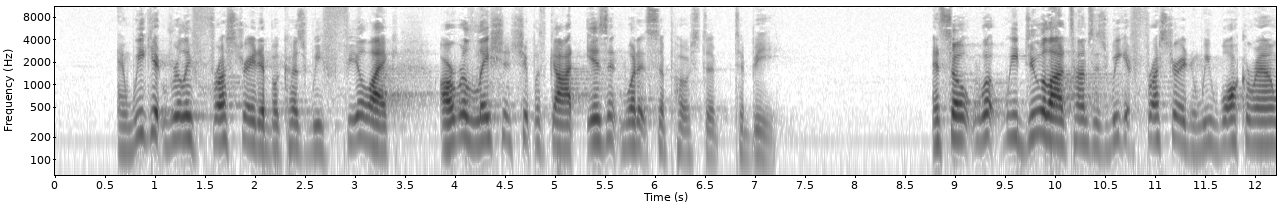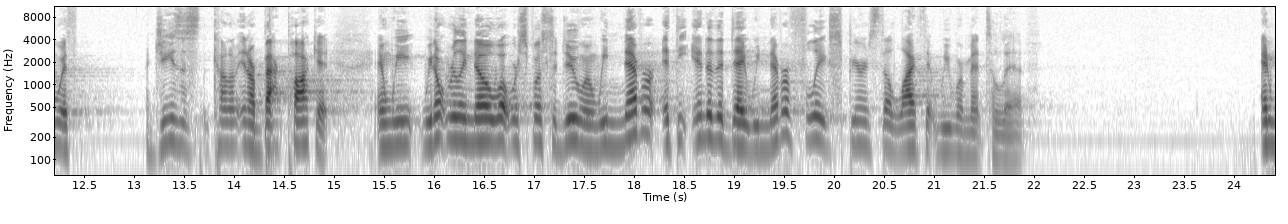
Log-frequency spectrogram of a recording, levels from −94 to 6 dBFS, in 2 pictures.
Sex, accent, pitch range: male, American, 115-180 Hz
